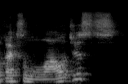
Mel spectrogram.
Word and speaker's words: vexillologists: I am a member of the North American Vexillological Association, of which you are all now vexillologists. And yes, it's weird to pronounce, but there's two L noises in there.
